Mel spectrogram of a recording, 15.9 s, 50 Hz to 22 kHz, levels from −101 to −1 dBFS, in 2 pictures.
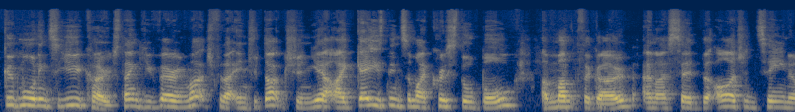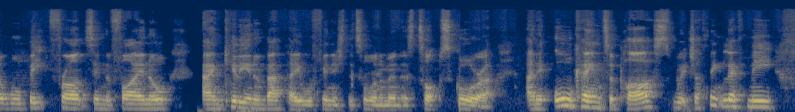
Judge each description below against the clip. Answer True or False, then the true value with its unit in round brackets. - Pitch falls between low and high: True (180 Hz)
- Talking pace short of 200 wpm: False (205 wpm)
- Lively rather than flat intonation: True (5.9 semitones)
